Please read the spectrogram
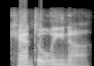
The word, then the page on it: cantilena: American English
